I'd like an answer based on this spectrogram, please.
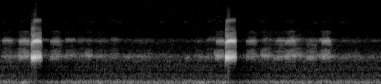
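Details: Indian rice frog (Fejervarya kawamurai) calling in rice paddies of northern Saitama, Japan; short harsh croaks "gue-gue" with two loud bursts about two seconds apart over a softer chorus of other frogs.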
